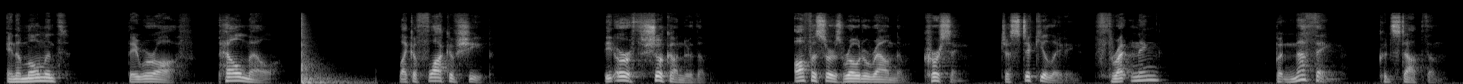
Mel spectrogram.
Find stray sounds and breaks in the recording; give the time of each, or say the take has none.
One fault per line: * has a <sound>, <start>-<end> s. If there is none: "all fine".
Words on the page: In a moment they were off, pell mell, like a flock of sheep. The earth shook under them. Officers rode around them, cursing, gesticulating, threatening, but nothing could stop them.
* has a thud, 3.0-3.8 s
